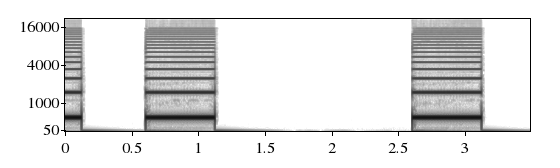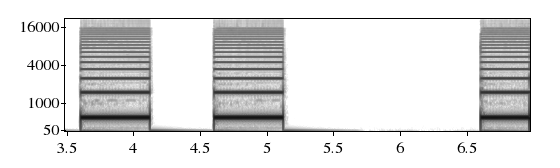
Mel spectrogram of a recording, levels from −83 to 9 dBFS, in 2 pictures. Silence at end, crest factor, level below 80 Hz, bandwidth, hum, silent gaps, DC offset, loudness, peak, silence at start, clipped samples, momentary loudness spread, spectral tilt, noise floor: 0 s; 4 dB; -44 dBFS; 16.5 kHz; none; none; under 0.1%; -3 LUFS; 0 dBFS; 0 s; 5%; 11 LU; 0 dB/octave; -71 dBFS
